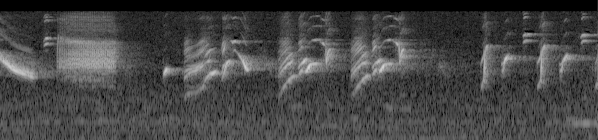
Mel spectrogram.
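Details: European goldfinch, kept bird, in song: a falling note and harsh buzz, then liquid twittered phrases and a quick series of sharp clipped notes.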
